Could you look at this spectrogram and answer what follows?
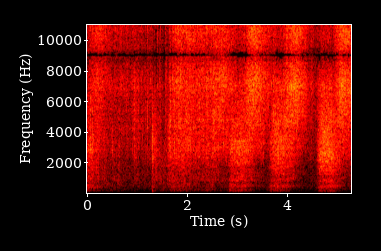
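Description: Track ballast (stone chippings) pouring out of a cut-down plastic container onto the trackside, a continuous hiss of running gravel that comes in surges, starting about one and a half seconds in and loudest near the end.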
